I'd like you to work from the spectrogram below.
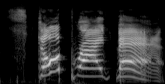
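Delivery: high, slow, loud witchy shriek; raspy, angry crone. A narrator's reading. Old woman warning off traveller, raspy angry shout. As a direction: rasp it out like a furious witch. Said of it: "it's a raspy, angry voice".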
